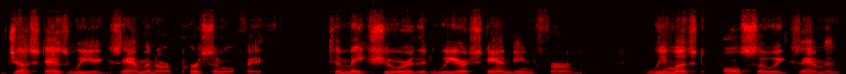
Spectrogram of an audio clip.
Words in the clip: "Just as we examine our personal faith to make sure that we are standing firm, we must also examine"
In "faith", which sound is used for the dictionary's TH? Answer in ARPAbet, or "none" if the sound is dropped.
TH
